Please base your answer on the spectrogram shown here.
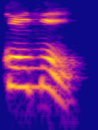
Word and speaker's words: comment: also which is there no you don't pronounce it's Como it's combo yes it's c-o-w-m-e-n-t is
